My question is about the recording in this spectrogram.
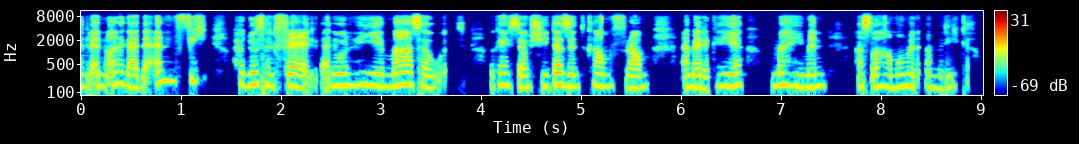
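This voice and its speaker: A man teaching an English grammar lesson, saying the English examples slowly and carefully and often checking in with his listeners. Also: fairly high pitch, darkish tone, no room sound. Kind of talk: grammar lesson explained in Arabic.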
